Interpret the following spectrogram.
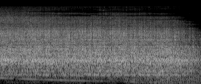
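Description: Brushless electric motor and gear drivetrain of a Traxxas Stampede 4x4 RC car running forward on throttle, a loud whirr of spinning gears. Its pitch falls steadily as it slows, and it stops just before the end.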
